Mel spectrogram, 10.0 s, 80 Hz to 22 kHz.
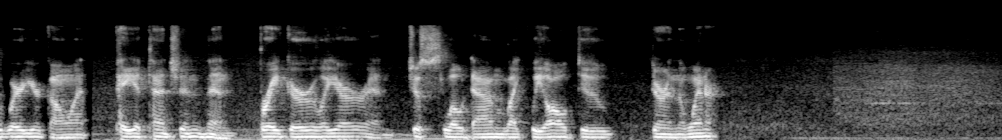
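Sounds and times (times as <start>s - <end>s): low engine hum: 1.0s - 5.1s, 7.8s - 10.0s.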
